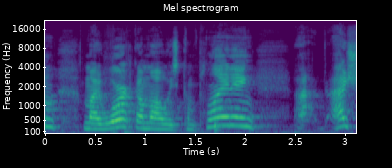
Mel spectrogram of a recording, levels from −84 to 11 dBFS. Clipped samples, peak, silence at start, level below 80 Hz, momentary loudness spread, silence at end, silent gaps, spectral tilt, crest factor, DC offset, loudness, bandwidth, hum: under 0.1%; -8 dBFS; 0 s; -58 dBFS; 14 LU; 0 s; none; -3 dB/octave; 16 dB; under 0.1%; -23 LUFS; 18.5 kHz; none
